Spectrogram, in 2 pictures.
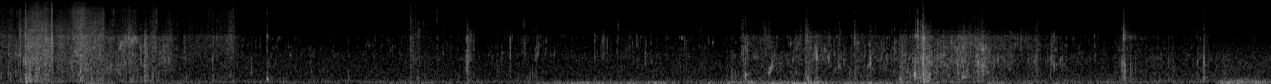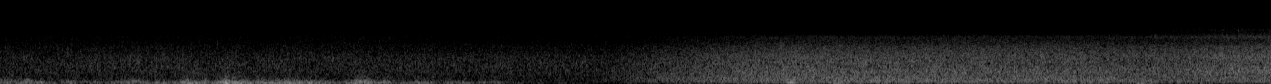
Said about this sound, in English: I've got to be getting close to this river.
